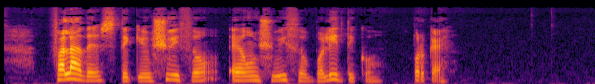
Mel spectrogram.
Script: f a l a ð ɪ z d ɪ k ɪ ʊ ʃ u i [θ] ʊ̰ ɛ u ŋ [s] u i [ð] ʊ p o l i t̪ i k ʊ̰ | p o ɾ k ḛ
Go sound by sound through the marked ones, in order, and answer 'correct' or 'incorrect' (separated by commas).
correct, incorrect, incorrect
